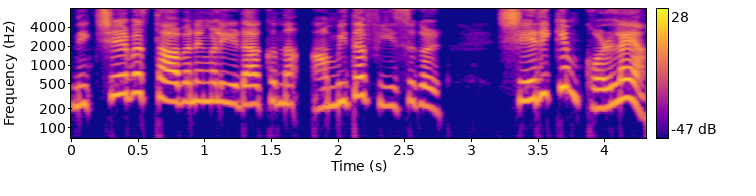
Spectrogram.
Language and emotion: Malayalam, angry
